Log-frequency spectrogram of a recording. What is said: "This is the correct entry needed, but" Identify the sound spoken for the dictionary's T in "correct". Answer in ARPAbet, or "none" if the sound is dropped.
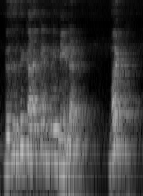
T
